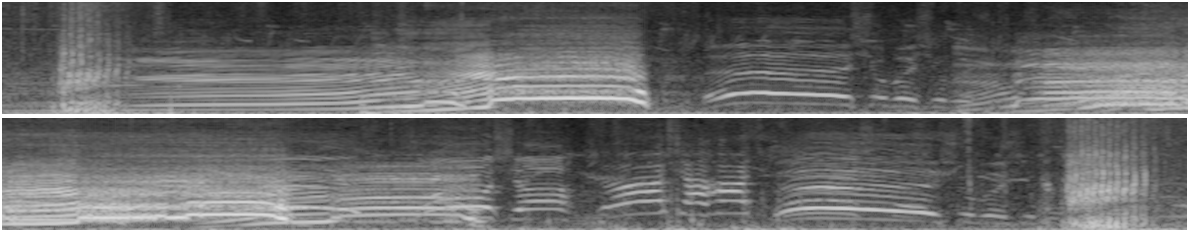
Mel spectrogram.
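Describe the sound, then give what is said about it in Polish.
Several cows moo loudly in long, drawn-out, low calls that rise and fall in pitch, sometimes overlapping one another, with short pauses between the lowing. “Chodźmy do krówek, zobaczymy, jak one się tam mają.”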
